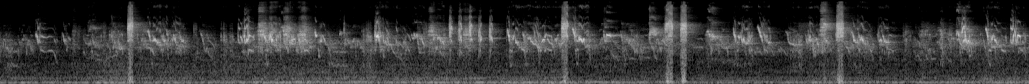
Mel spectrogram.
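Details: A flock of budgerigars twitters continuously, a rapid high chatter of short chirps and trills rising and falling in loudness, with occasional sharp ticks and a low steady hum.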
